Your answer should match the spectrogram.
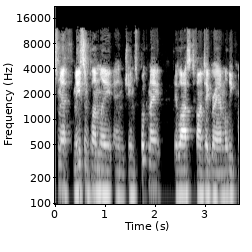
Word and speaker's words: Bouknight: Bouknight, that's how you say it. Bouknight.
